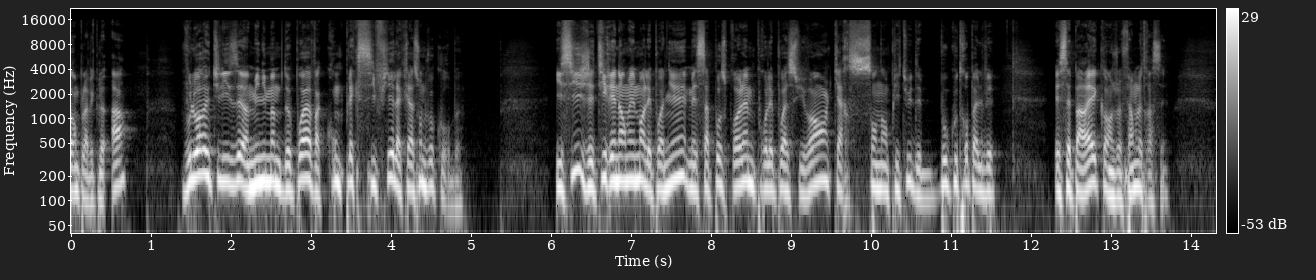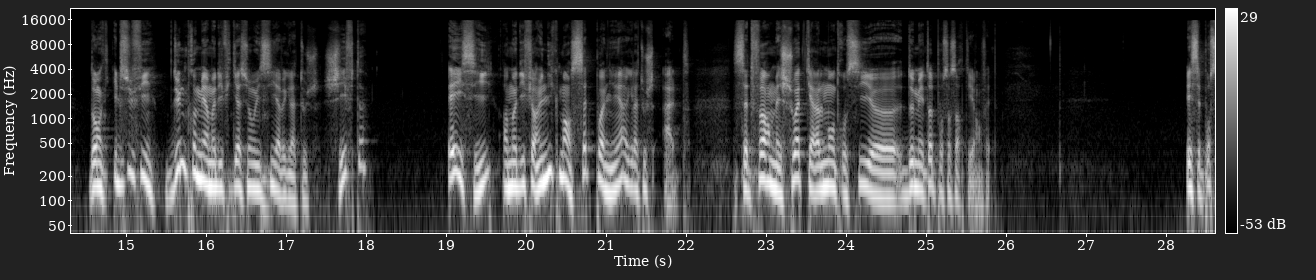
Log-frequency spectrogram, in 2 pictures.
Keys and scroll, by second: 13.1 super+=.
